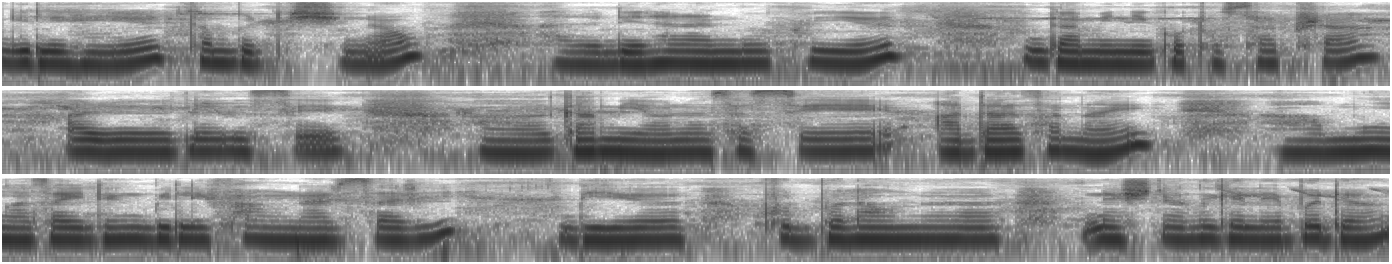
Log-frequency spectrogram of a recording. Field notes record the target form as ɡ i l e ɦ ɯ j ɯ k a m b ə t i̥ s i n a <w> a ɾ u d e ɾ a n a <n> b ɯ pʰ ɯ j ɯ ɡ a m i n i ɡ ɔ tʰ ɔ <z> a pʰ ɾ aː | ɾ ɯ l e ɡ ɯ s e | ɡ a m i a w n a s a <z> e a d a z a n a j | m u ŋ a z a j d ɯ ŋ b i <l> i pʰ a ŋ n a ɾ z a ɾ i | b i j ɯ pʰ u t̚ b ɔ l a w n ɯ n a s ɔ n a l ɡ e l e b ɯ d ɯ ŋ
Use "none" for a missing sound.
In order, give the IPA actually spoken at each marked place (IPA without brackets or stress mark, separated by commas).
w, n, s, s, l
